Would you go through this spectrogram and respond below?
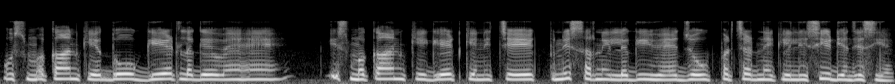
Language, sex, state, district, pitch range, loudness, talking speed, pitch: Hindi, female, Rajasthan, Bikaner, 220-245 Hz, -12 LUFS, 175 wpm, 230 Hz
